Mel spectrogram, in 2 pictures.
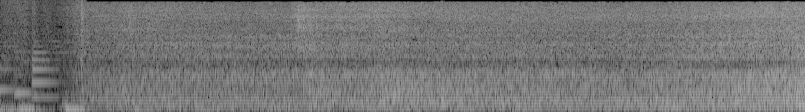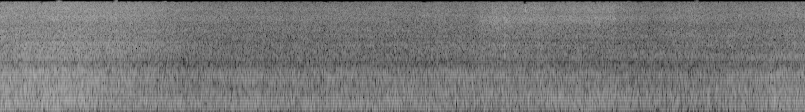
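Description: Ocean surf breaking and washing up a sandy beach: a steady rush that swells to its loudest about halfway through.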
